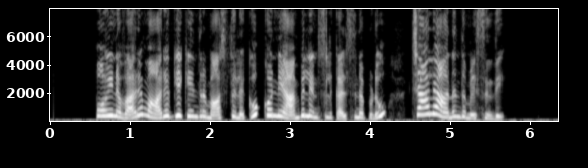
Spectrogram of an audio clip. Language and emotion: Telugu, happy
